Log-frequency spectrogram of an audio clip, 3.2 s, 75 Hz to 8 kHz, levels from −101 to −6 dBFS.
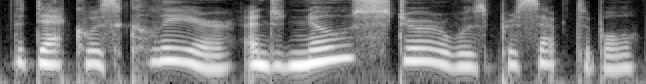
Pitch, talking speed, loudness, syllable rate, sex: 230 Hz, 165 wpm, -17 LUFS, 4.0 syllables/s, female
